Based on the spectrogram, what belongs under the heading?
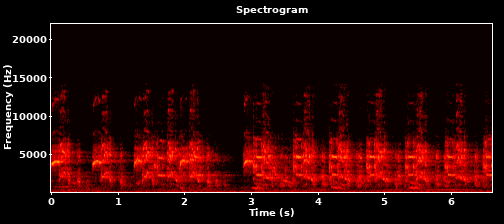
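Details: Grey francolin giving harsh, high, squawking calls in rapid, uneven series, about one to two notes per second, with a steady low hum in the background.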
